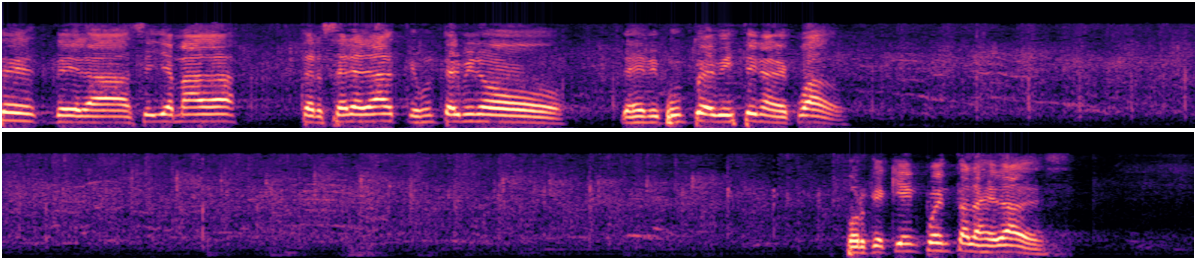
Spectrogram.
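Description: A crowd of people claps their hands.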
